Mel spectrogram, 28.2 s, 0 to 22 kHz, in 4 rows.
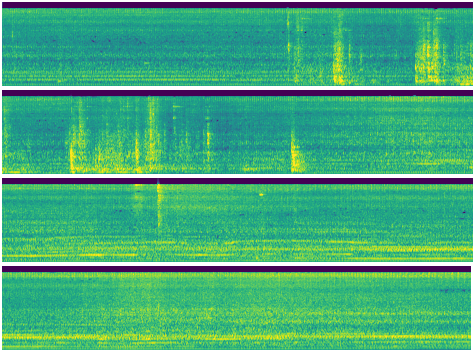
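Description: Sumitomo hydraulic excavator's diesel engine running steadily, with a run of loud clanks and knocks between about 4 and 12 seconds in. From about halfway the engine runs louder under load, its pitch wavering.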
